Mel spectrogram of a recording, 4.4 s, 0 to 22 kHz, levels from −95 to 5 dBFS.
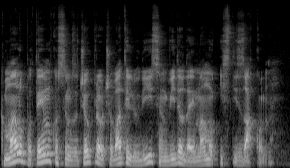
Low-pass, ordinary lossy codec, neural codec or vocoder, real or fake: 19.8 kHz; none; none; real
